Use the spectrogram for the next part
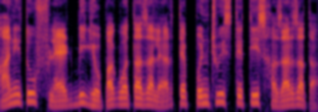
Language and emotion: Goan Konkani, neutral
